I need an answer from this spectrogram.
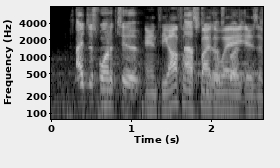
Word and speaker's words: Theophilus: So I'm pretty sure you were saying like Theodicus or whatever his name is wrote, Mark or something like that.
